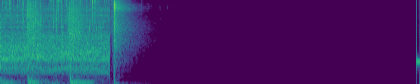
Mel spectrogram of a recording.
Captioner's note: snap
